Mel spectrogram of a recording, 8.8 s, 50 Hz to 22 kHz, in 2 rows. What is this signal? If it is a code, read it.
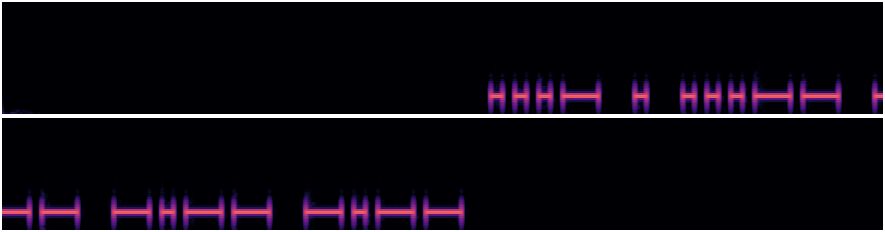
Morse code, heard as a keyed tone, about 20 wpm, 700 Hz. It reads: VE3MYY
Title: DXCC-100 Call Signs - 6 Characters - 20wpm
